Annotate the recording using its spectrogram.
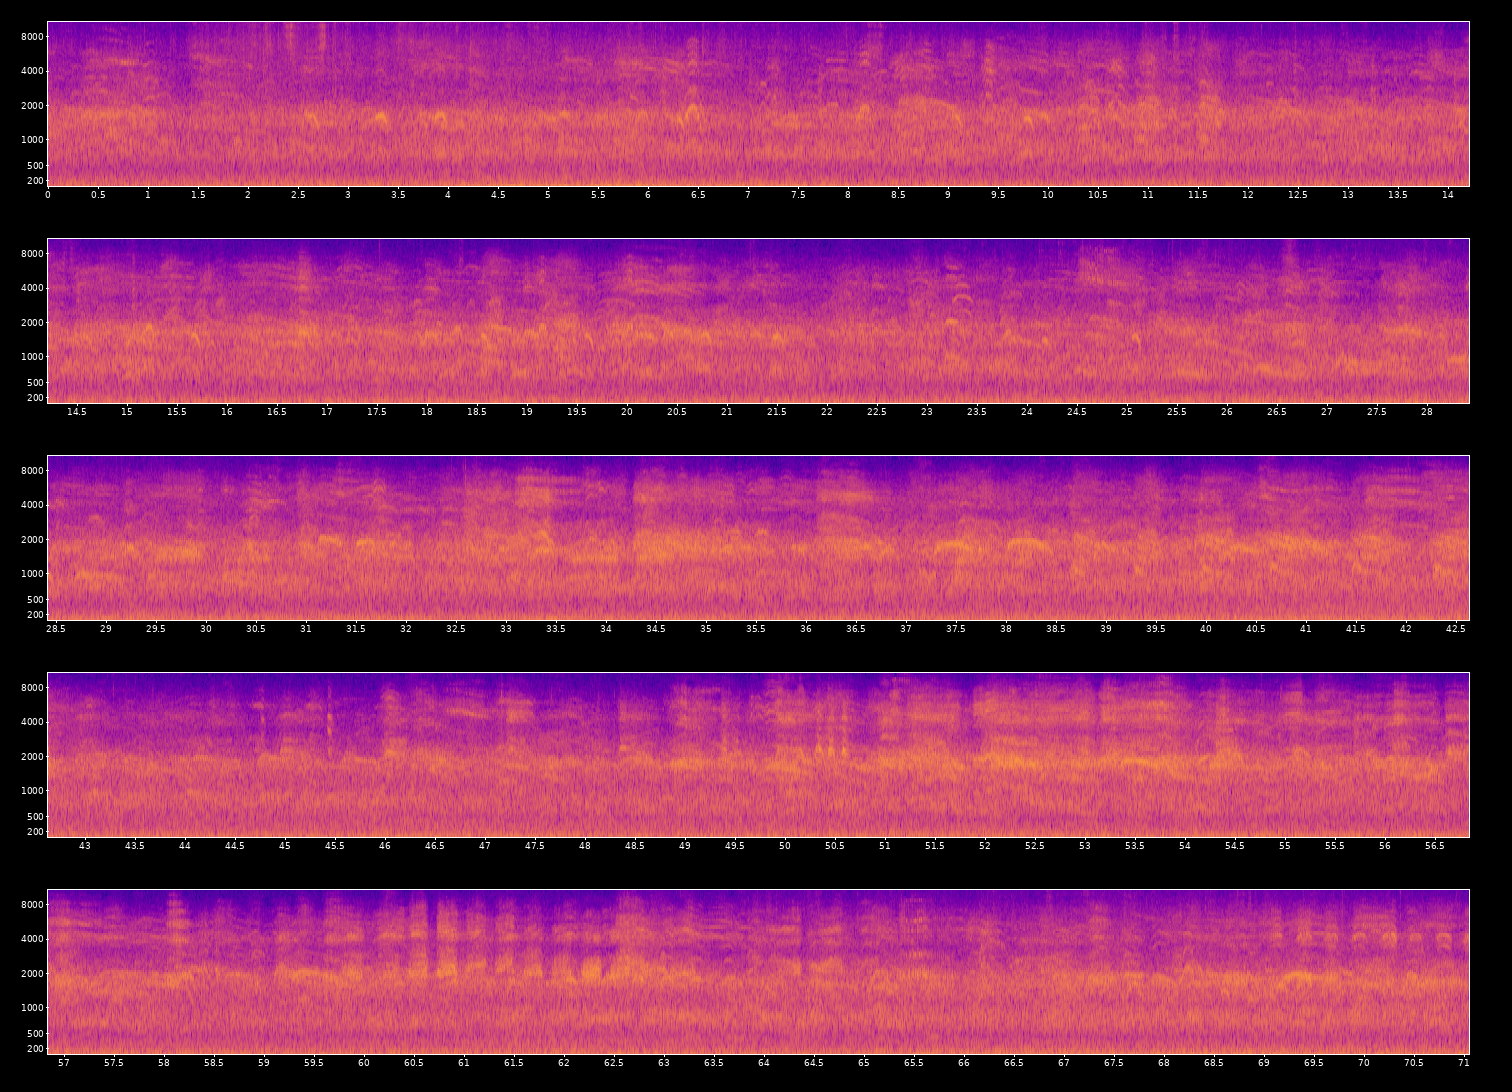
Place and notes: Utena, Lithuania, gulls colony
The local dam was lowered for repair works. New island appeared from the waters and is occupied by water birds. New soundscape in the known place.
